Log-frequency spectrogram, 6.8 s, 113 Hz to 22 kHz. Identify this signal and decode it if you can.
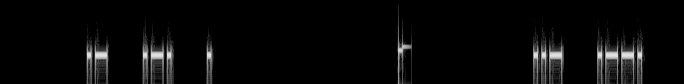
Morse code, heard as a keyed tone, about 30 wpm, spaced as for 17 wpm, 700 Hz. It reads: ARE UP
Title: 3x Character Spacing - Top 100 Words - 30wpm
